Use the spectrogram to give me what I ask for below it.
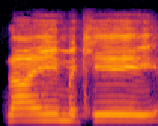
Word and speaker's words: Na'im McKee: what's up man you got it right it's Naim McKee I'm in the house yep two-time Alum of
